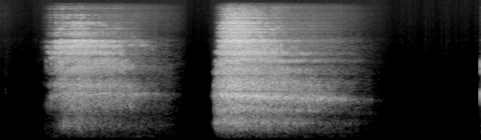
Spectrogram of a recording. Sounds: Sigh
